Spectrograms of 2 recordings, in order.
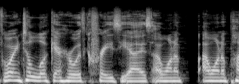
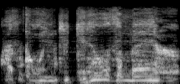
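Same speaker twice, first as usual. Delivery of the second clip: loud stage whisper; 3 semitones higher, 6 dB quieter than usual. Playing a character who leans in to a guard: loud stage whisper. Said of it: "Deimos's loud whisper".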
